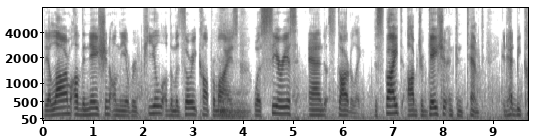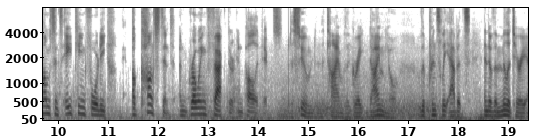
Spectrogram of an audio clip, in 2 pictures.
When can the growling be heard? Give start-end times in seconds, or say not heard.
3.4-4.2.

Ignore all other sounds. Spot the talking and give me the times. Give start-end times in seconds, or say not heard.
0.0-19.3.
